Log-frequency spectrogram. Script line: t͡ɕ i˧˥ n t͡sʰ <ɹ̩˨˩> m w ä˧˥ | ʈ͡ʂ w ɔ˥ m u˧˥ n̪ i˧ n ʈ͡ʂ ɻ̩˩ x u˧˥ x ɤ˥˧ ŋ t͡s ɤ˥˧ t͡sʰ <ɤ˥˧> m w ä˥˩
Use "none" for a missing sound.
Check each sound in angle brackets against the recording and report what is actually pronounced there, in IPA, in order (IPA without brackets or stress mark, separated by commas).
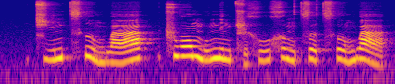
ɹ̩˥˩, ɤ˥˧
